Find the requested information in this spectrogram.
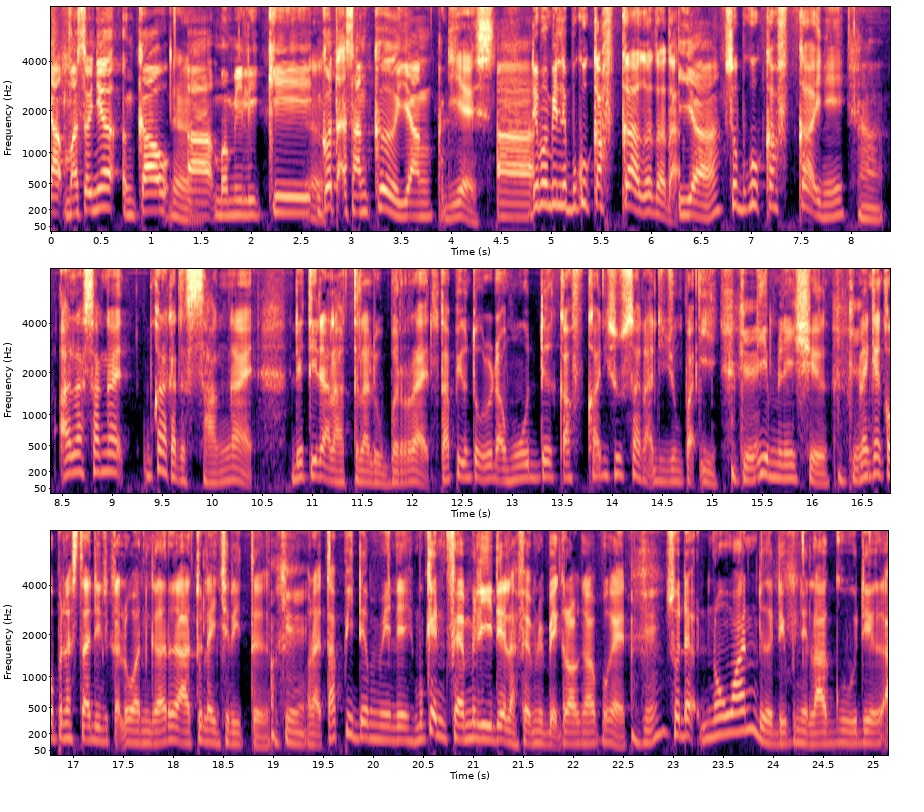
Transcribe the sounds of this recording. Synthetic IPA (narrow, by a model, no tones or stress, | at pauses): ap̚masʊʔɲaʔəŋkawəəmə̃mĩlikiəŋkawt̪aʔsaŋkəjaŋjɛsəiəmə̃mbilɪhbukukafkaəŋkawt̪at̪a̰ʔjasobukukafkainiʔalahsaŋat̪̚bukanlahkat̪̬asa̰ŋa̰t̪̚diət̪idaʔ̚laht̪ərlalubəɾa̰t̪̚ːapiunt̪ʊk̚dudaʔmudəkafkanĩsusahna̰ʔdid͡ʒumpa̰ʔḭokediməlesiaokelaiŋkankɔmpənast̪adidəka̰t̪luwarnəɡaɾaat̪ulaɪnt͡ʃəɾit̪ə̰okenat̪apidiəmə̃milɪhmũŋkɪnfɛmilidiəlahfɛmilibɛk̚ɡɾawnkaapəka̰nokesodanõwandədiəp̬uɲalaɡudiə̰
